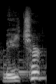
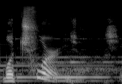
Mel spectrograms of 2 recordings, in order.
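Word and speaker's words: mature: 자, 또 발음 틀렸죠? 아시겠어요? 네이처. 네이처. 오케이, 좋아. 메이처? 메이처? 머추얼이죠. 영어 보세요. 같은 철자인데 앞에 자음 하나만 바뀌었는데 완전 발음이 확 달라지죠.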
